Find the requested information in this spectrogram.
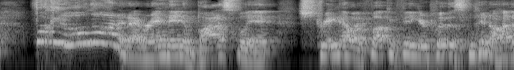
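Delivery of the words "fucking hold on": high, slow shout telling her to wait; to the yelling driver, high slow shout; shouted brush-off. Retold or imitated. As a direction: snap at the yelling lady to wait. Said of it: "she's yelling, and I'm like".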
